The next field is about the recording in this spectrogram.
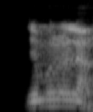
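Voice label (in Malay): "jemerelang", Malay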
